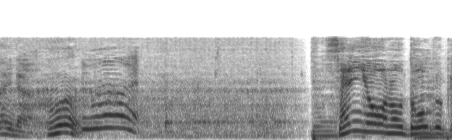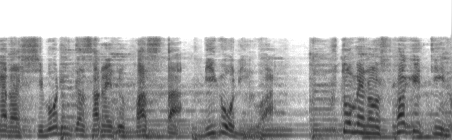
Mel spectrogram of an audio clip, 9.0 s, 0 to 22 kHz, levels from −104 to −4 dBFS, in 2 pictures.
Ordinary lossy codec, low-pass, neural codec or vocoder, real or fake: none; 7.2 kHz; codec, 16 kHz, 16 kbps, FreqCodec, smaller model; fake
